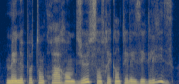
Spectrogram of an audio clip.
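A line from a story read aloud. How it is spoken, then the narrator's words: Plain. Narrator (French): La marquise répondit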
